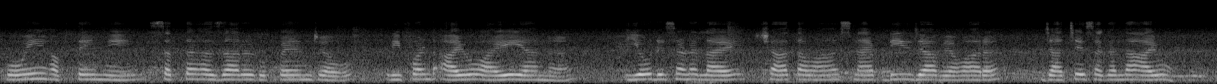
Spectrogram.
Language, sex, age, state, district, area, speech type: Sindhi, female, 30-45, Maharashtra, Thane, urban, read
